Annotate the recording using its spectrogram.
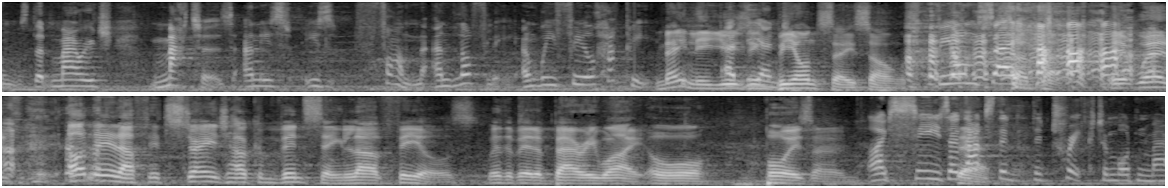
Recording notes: Live from Latitude. Brings you the highlights of our live events from the literature tent at Latitude festival.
